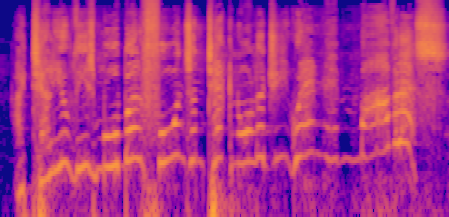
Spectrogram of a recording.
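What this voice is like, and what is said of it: Impression of Bryn from Gavin and Stacey. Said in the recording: “I can do a lovely impersonation of Bryn for you.”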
